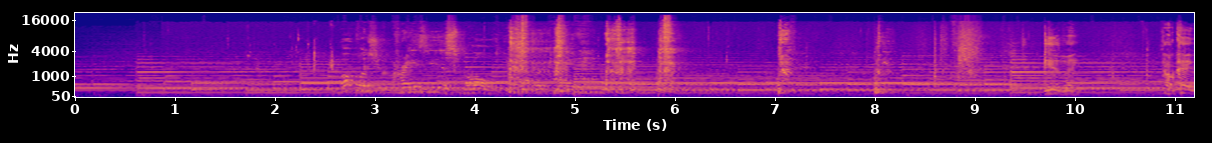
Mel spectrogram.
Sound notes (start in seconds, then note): 4.3 chokes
